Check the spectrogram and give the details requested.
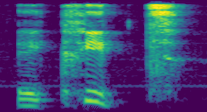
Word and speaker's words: écrite: Écrite, when you add an E. Français, that's masculine. Française. You now pronounce that E.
